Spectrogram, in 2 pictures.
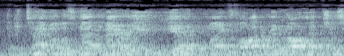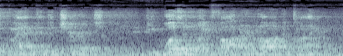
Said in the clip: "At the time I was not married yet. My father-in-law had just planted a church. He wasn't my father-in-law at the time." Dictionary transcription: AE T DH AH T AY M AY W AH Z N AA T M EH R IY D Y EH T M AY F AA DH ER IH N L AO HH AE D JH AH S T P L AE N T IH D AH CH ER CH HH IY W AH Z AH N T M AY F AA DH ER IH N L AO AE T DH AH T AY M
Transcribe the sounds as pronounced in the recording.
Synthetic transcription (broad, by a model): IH T DH AH T AY M AY W AH Z N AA T M EH R IY D Y EH T M AY F AA DH ER IH N L AO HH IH D JH AH S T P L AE N T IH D AH CH ER CH HH IY W AH Z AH N M AY F AA DH ER IH N L AO DH AH T AY M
